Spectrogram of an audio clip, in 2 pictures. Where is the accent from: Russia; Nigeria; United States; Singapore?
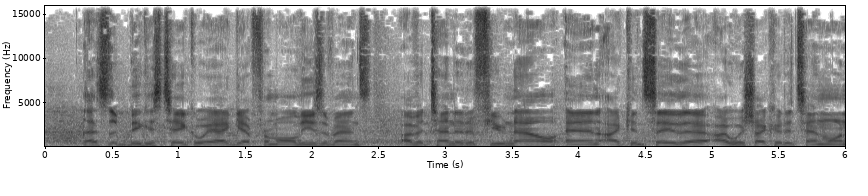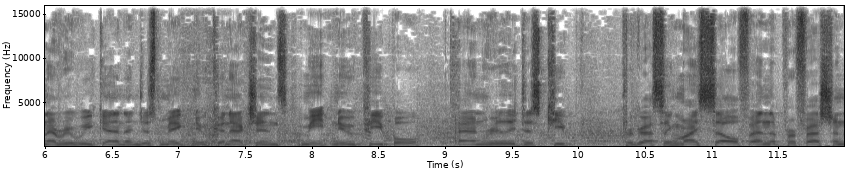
United States; Long Island, New York; I'm from Long Island, New York. I currently attend Ithaca College, and I will be graduating this year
